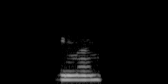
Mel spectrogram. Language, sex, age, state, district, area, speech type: Hindi, female, 18-30, Uttar Pradesh, Chandauli, urban, conversation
